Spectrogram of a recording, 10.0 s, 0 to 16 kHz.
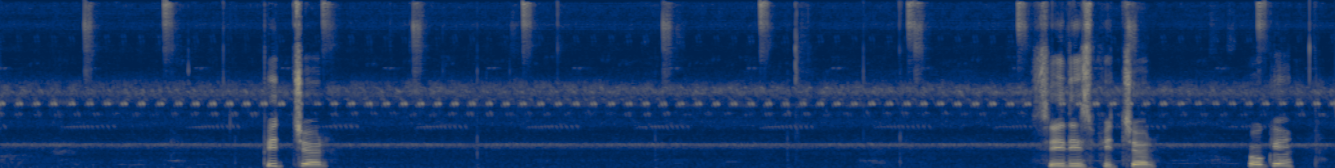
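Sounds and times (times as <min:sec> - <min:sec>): faint high-pitched chirping pulse: 0:00.0 - 0:10.0.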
